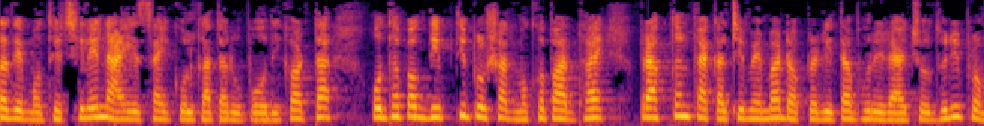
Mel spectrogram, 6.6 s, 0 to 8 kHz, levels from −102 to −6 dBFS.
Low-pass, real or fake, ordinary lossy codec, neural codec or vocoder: none; real; none; none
